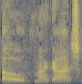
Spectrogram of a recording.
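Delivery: normal talking voice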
